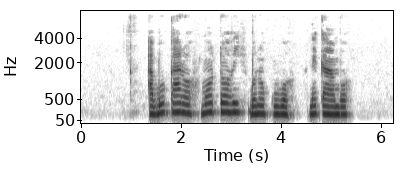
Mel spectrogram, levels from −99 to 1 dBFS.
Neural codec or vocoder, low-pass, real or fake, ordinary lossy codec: none; 7.2 kHz; real; AAC, 48 kbps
